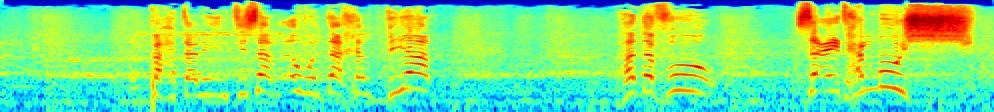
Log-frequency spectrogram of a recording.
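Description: Men shout loudly across an open outdoor field.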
